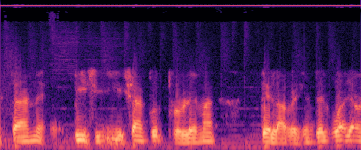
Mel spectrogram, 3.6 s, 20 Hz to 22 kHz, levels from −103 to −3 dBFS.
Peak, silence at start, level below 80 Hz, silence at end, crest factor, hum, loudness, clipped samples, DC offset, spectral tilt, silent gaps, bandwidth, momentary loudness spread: -8 dBFS; 0 s; -52 dBFS; 0 s; 14 dB; none; -22 LUFS; under 0.1%; under 0.1%; -8.5 dB/octave; none; over 20 kHz; 6 LU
